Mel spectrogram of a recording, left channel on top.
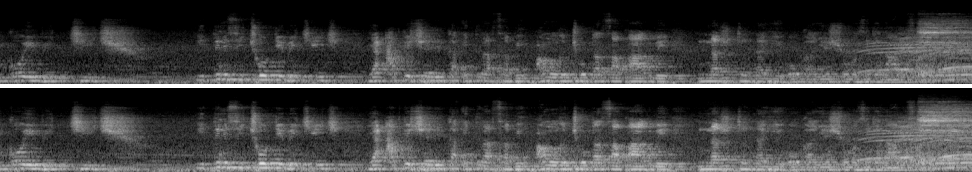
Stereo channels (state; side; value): quieter; left; 6.1 dB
